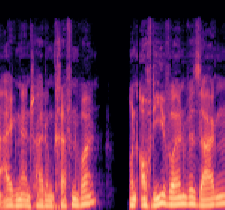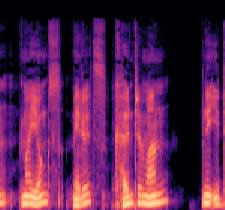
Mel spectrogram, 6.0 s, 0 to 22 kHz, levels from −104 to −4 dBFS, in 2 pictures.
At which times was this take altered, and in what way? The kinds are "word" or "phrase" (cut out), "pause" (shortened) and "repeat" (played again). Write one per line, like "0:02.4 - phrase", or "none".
0:01.4 - pause
0:02.0 - word
0:03.3 - word
0:04.5 - word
